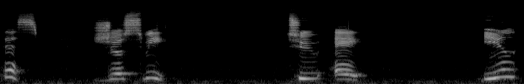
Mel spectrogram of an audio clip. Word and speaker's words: es: Tu es. It's just pronounced A. Don't say the S.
